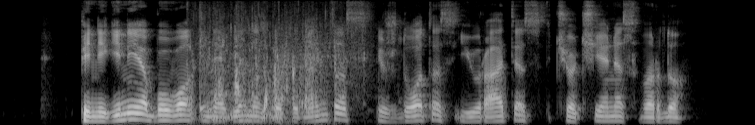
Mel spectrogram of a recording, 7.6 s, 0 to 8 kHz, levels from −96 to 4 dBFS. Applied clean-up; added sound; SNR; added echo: neural mask model RNNoise.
